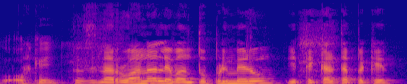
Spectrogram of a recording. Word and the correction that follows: Tepalcatepec: te Tepalcatepec.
